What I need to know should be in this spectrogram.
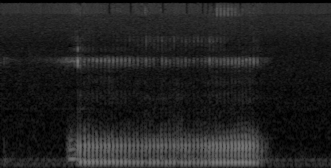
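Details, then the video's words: Sleeping dog snores indoors in one drawn-out, rattling breath of about one and a half seconds, made of rapid, even pulses, with a faint high whine running through it and quiet room noise around it. "dog snoring"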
